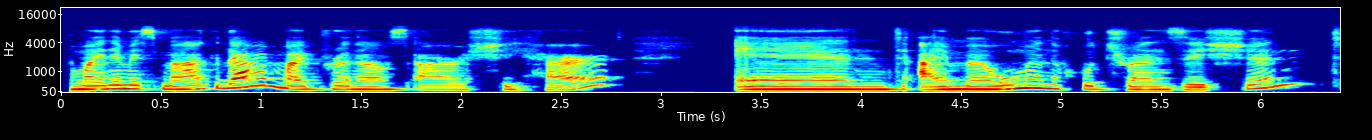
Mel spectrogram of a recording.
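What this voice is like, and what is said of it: Non-American foreign accent. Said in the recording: “after hearing my accent, you would guess I'm not from the US”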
